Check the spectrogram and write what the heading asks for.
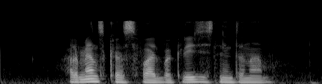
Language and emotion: Russian, neutral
